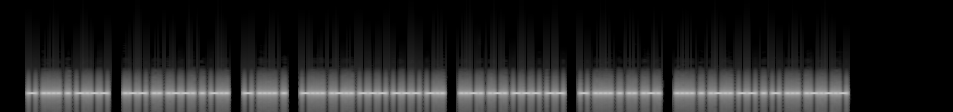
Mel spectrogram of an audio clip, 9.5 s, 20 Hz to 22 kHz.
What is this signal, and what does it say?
Morse code, heard as a keyed tone, about 48 wpm, 700 Hz. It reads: THEY WIPED THE BLOOD FROM THEIR HELMETS.
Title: A Sound Of Thunder 50wpm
